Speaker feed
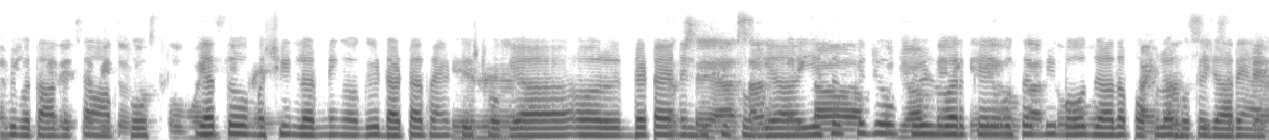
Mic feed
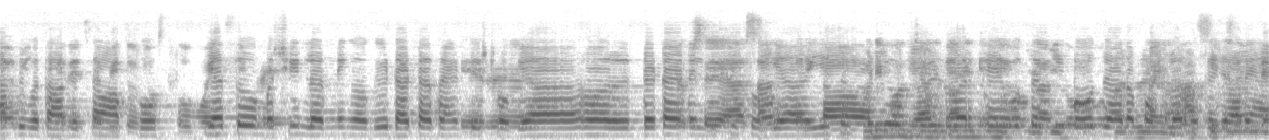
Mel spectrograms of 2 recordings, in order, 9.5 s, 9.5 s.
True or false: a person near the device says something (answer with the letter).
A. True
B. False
A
